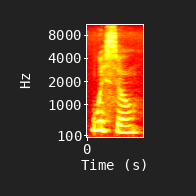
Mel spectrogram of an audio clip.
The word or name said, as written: whistle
